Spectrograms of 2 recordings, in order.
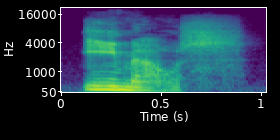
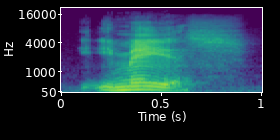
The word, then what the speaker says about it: Emmaus: anita wise and i kept calling it e-mouse and then we found out it's emmaus the citizenry pennsylvania emmaus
